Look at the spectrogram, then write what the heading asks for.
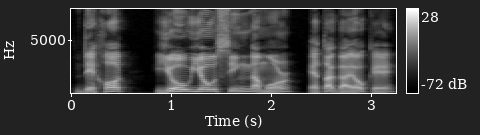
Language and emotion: Assamese, neutral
